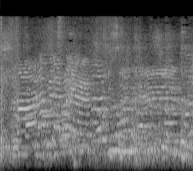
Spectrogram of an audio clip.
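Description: Many women's and children's voices talking over one another in loud, continuous chatter.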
